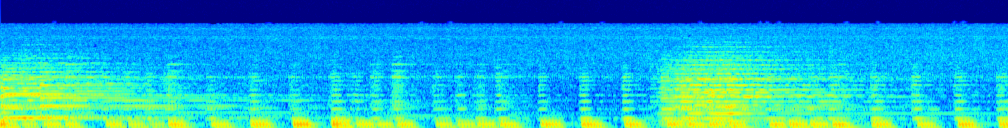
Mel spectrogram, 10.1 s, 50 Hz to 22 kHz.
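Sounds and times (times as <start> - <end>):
electric bass pulsing low notes: 0.0 - 10.0.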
